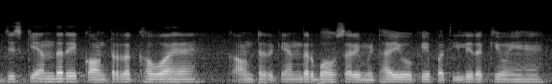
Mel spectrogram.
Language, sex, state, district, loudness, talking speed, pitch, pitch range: Hindi, male, Uttar Pradesh, Saharanpur, -18 LUFS, 195 wpm, 115 Hz, 115-125 Hz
